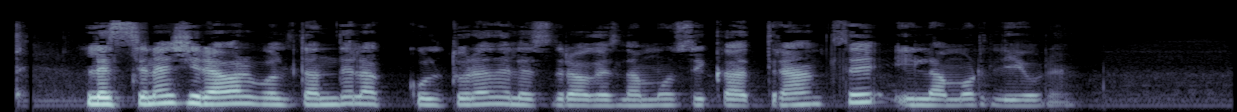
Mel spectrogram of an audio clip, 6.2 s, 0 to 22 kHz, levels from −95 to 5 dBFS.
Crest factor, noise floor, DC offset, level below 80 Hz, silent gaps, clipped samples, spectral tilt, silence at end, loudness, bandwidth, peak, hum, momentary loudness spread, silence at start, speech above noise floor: 22 dB; -62 dBFS; under 0.1%; -74 dBFS; none; under 0.1%; -5.5 dB/octave; 0.9 s; -25 LUFS; 11 kHz; -4 dBFS; none; 13 LU; 0.45 s; 37 dB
